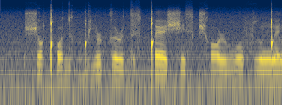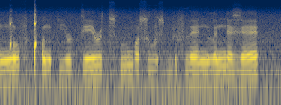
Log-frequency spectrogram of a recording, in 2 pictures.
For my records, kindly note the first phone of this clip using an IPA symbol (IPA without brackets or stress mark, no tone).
ʃ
